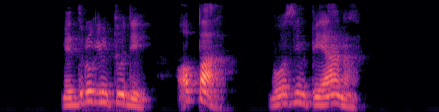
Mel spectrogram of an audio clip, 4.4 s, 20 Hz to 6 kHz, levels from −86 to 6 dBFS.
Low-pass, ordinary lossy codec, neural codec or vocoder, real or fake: 5.4 kHz; none; none; real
